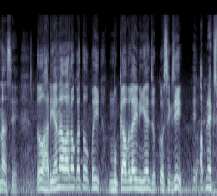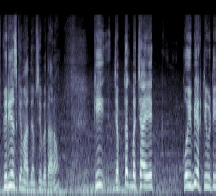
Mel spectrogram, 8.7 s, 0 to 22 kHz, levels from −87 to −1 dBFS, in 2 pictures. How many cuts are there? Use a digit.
1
